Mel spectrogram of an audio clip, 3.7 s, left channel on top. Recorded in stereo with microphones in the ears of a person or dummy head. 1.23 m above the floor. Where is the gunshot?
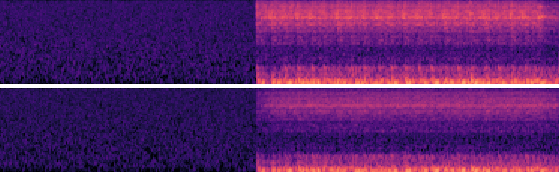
65° left (ahead or behind), 2.5 m.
